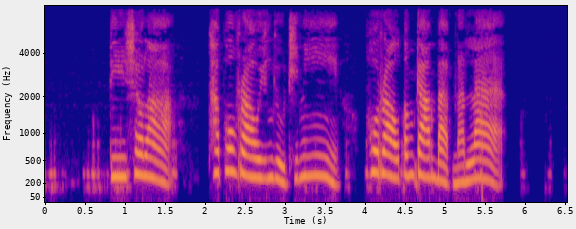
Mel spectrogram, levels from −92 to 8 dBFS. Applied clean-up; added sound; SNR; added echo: none; none; none; none.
